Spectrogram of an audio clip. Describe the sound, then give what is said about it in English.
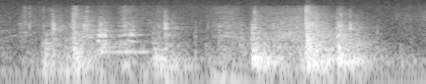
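A nailed-shut window is opened after the nail is pulled out. Two short bursts of wooden knocking and scraping follow each other as the frame is worked loose and slid open. “I pull the nail out of this one and open the window.”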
